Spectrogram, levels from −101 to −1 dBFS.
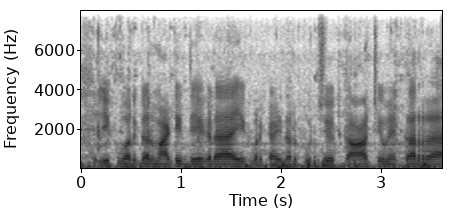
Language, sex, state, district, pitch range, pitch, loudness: Hindi, male, Chandigarh, Chandigarh, 125-130 Hz, 125 Hz, -19 LUFS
